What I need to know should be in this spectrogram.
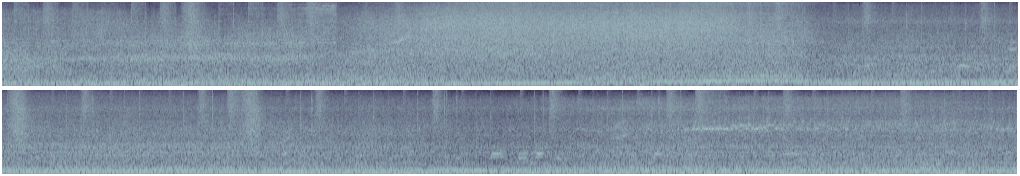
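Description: A small plane's engine roars loudly, its pitch rising and falling.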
